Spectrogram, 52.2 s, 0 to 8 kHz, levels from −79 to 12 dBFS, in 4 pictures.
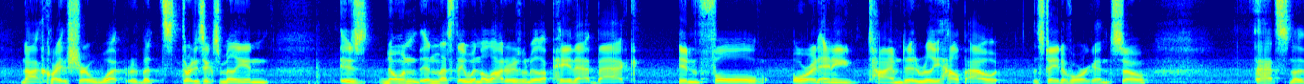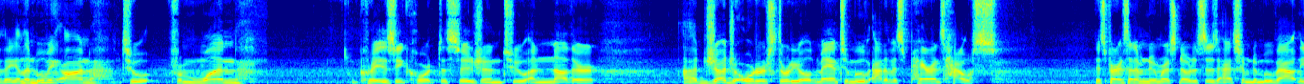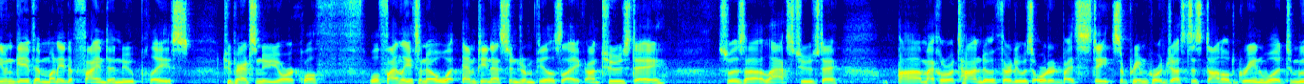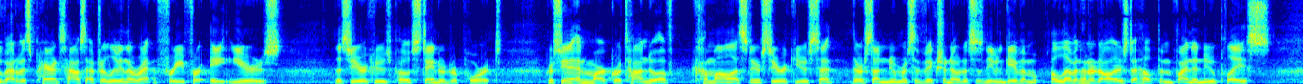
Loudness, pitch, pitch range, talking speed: -22 LUFS, 125 Hz, 110-140 Hz, 195 wpm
